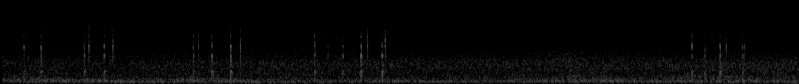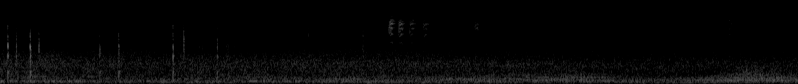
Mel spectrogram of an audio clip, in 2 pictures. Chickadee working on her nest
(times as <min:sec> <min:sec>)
0:00.0 0:02.5, 0:03.1 0:04.0, 0:06.8 0:10.4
